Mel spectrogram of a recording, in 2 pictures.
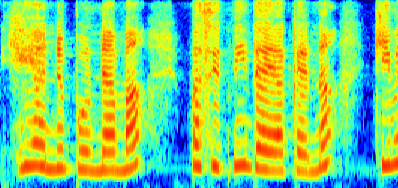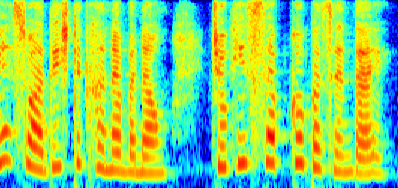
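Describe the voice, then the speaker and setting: A woman's voice: sits high, moderate pace, darkish tone, close to an everyday voice. A woman voicing a humble, dutiful young village bride in a moral story cartoon, speaking politely and respectfully.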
